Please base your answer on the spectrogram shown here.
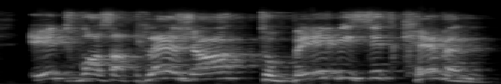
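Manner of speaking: put-on loud, very high, aggressive, in-your-face German accent. Describing a comedy bit of Germans saying nice things, aggressive German accent. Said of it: "this sort of aggressive German accent".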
